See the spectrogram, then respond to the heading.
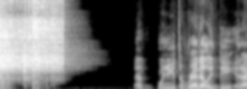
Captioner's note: alarm sounding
